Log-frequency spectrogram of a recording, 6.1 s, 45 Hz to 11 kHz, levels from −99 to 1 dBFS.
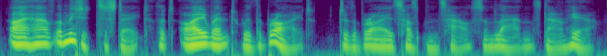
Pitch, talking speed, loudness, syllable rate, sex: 120 Hz, 200 wpm, -21 LUFS, 5.2 syllables/s, male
